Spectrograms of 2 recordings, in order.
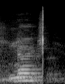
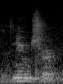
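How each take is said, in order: First: The word sounds like nurture. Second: The word sounds like neuter. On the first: The word means raising and caring for someone. The speaker calls it right. "This is pronounced as nurture" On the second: The word means cutting something off. The speaker calls it wrong. "but I heard nurture"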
